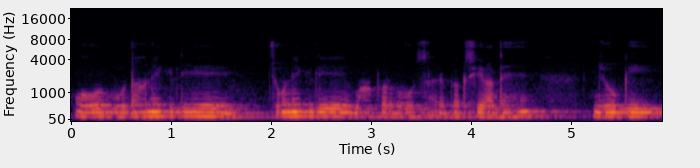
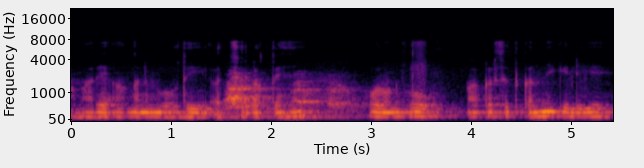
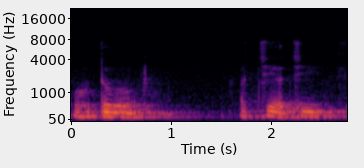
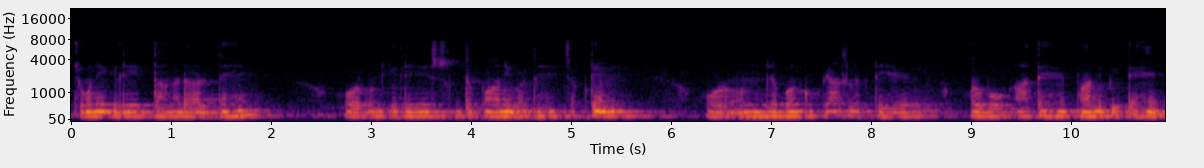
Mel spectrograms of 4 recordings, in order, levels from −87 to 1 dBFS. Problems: none marked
